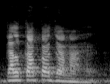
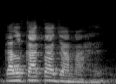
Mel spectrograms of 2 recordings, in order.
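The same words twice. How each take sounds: Both takes have the same delivery.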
